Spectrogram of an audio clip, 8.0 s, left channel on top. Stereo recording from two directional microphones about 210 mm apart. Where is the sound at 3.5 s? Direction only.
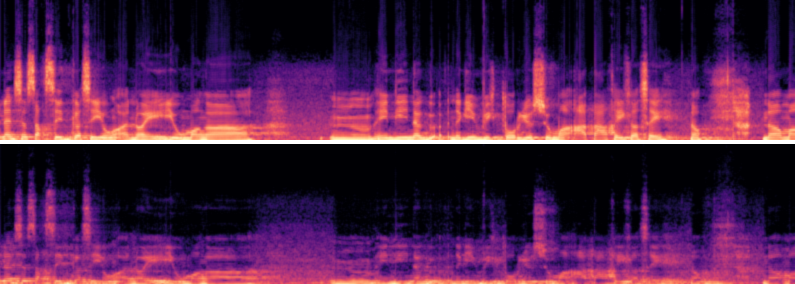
35° left (ahead or behind).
